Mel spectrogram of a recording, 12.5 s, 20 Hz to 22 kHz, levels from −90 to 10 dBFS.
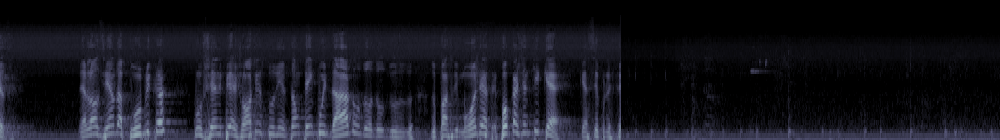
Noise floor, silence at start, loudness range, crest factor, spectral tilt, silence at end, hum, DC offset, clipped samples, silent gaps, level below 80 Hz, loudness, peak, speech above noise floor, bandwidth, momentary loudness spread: -61 dBFS; 0 s; 12 LU; 22 dB; -6 dB/octave; 0 s; none; under 0.1%; under 0.1%; none; -56 dBFS; -38 LUFS; -18 dBFS; 24 dB; 12.5 kHz; 25 LU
